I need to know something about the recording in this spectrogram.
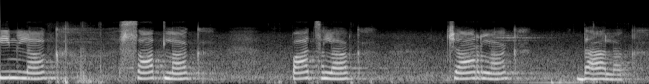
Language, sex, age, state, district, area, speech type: Marathi, female, 30-45, Maharashtra, Nagpur, urban, spontaneous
